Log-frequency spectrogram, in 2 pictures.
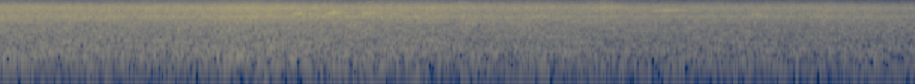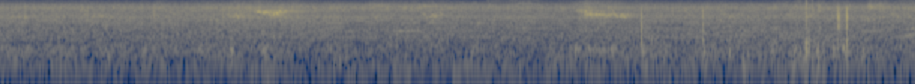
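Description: Steady outdoor background hiss that eases a little midway, with a few faint short chirps and some light clicks near the end.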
